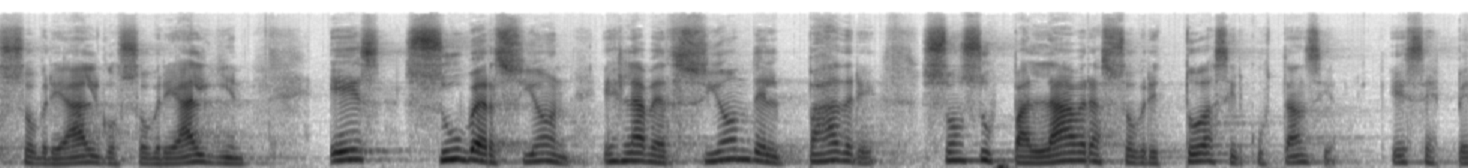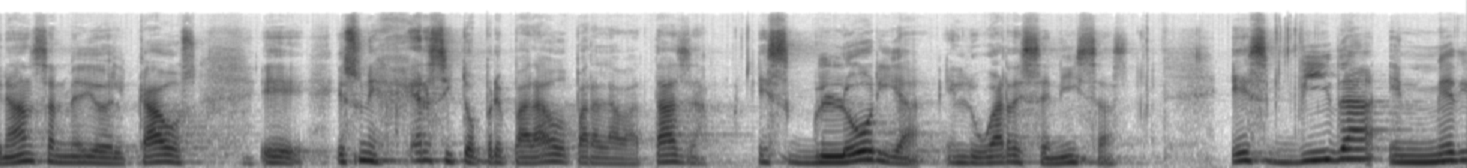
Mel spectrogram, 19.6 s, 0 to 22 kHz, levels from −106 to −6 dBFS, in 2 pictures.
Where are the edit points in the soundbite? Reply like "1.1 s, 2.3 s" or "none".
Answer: none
